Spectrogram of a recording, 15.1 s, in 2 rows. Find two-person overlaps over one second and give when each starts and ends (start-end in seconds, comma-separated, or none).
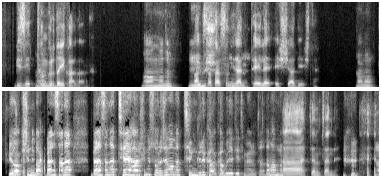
none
